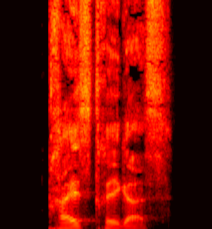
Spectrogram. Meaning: genitive singular of Preisträger
- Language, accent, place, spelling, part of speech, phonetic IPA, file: German, Germany, Berlin, Preisträgers, noun, [ˈpʁaɪ̯sˌtʁɛːɡɐs], De-Preisträgers.ogg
